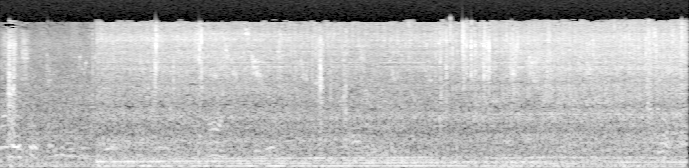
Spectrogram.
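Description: A car engine idles nearby with a low, steady hum.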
